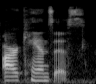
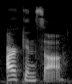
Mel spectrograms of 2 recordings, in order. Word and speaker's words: Arkansas: the club number 61 the pronunciation of Arkansas was formally defined by the state legislature due to a disagreement between its early Senators some insisted on the French derived pronunciation Arkansas While others preferred the Americanized R Kansas to settle the matter lawmakers officially chose Arkansas aligning with the original French influence but adding a uniquely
